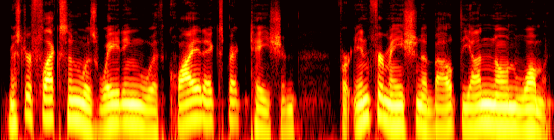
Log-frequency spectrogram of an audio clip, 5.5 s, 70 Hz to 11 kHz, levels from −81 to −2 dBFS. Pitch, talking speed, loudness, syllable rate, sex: 120 Hz, 140 wpm, -17 LUFS, 4.8 syllables/s, male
